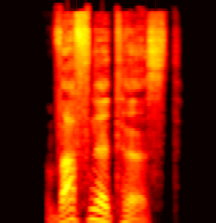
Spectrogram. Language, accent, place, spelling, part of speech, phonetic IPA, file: German, Germany, Berlin, waffnetest, verb, [ˈvafnətəst], De-waffnetest.ogg
- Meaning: inflection of waffnen: 1. second-person singular preterite 2. second-person singular subjunctive II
